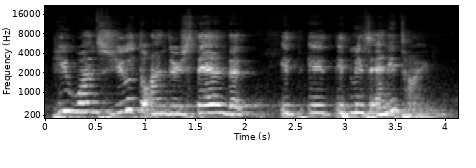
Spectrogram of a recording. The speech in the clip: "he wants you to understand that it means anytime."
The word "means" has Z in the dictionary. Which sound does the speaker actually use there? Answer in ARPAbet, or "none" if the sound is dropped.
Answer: S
